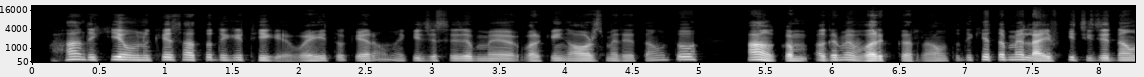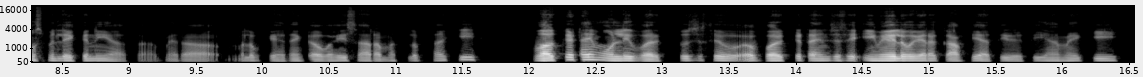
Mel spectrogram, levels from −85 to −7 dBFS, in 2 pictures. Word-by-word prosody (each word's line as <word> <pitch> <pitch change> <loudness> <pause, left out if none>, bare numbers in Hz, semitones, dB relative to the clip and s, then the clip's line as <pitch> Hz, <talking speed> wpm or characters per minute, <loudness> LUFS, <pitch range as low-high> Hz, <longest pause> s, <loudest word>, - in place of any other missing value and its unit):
हाँ 200 +2 +2
देखिए, 185 +2 +4
उनके 165 0 +2
साथ 170 -1 +1
तो 175 - -3
देखिए 165 -1 -5
ठीक 150 -7 -2
है। - - -11
वही 120 +7 -3
तो 145 - -12
कह 135 -2 -3
रहा 150 - -10
हूँ 175 - -15
मैं 135 -3 -13
कि 150 +2 -7
जैसे 135 +2 -8
जब 140 -1 +1
मैं 135 -1 -4
वर्किंग 135 +6 -4
आवर्स 125 0 0
में 130 - -7
रहता 125 +3 -9
हूँ 165 +2 -10
तो 195 0 +3 0.4
हाँ 180 -6 +11
कम 130 0 +3
अगर 160 +2 +2
मैं 170 - +1
वर्क 140 +2 +8
कर 125 -3 -2
रहा 115 0 -11
हूँ 125 +1 -7
तो 145 - -19
देखिए 165 +3 -1
तब 180 - +3
मैं 180 0 +2
लाइफ़ 125 -4 +6
की 175 - -3
चीज़ें 150 -1 -2
ना 155 - +3
उसमें 145 -1 -5
लेके 125 0 -4
नहीं 120 -2 -7
आता। 100 +3 -18
मेरा 105 -1 -13 0.3
मतलब 115 -1 -12
कहने 110 +1 -12
का 110 0 -8
वही 110 +2 -8
सारा 115 -1 -9
मतलब 110 +2 -17
था 140 - -9
कि 180 +4 -9 0.4
वर्क 145 0 +8
के 175 - +4
टाइम 180 -1 +1
ओनली 140 0 +2
वर्क 115 -3 -2
तो 140 - -5
जैसे 140 +1 -6
वर्क 125 0 -1
के 135 - -6
टाइम 130 +1 -4
जैसे 130 +1 -6
ईमेल 135 0 +5
वग़ैरह 125 -2 +1
काफ़ी 115 +2 -5
आती 115 +1 -9
रहती 110 +2 -13
है 115 - -10
हमें 115 +2 -10
कि 130 +2 -11
135 Hz, 260 wpm, -24 LUFS, 120-150 Hz, 0.4 s, हाँ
